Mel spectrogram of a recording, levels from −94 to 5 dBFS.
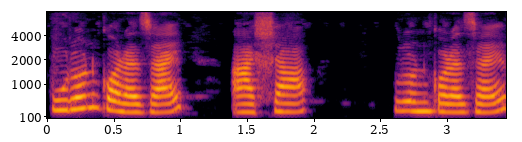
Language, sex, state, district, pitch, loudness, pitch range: Bengali, female, West Bengal, Kolkata, 255 Hz, -16 LUFS, 225-320 Hz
